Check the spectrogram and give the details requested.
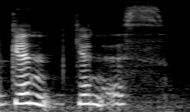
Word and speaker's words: Guinness: Hard G is a G sound. Soft G is like the J. G. And that's why it's Guinness.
